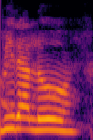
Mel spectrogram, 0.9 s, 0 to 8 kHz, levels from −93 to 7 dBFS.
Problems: background sounds at intervals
